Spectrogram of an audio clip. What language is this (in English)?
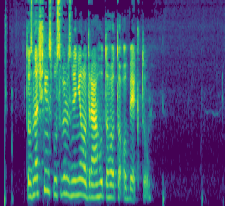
Czech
